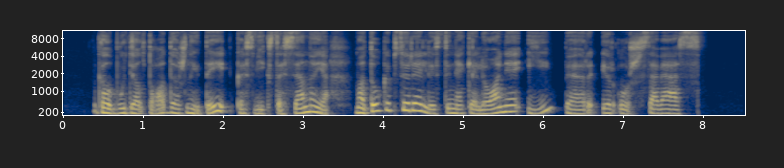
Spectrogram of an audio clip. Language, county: Lithuanian, Vilnius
